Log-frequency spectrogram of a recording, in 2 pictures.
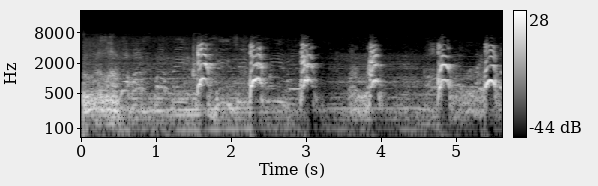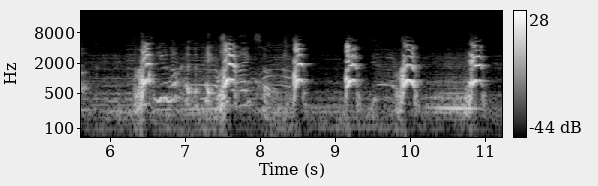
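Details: Oliver, a pet dog wound up by a small vibrating pull-cord toy, barks in short sharp bursts repeated about every half second to second, roughly a dozen in all, with faint voices and a low hum beneath at the start.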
